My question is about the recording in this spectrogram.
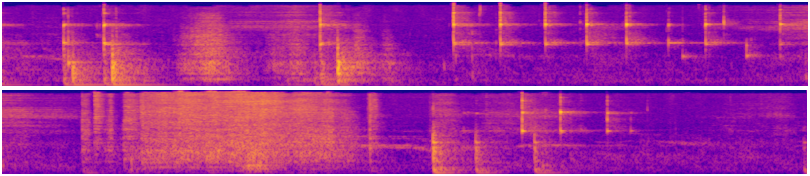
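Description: Pastry brush clinking against a ceramic cup of beaten egg as it is stirred and dipped: a string of quick, light clinks, each with a short ring. About five seconds in there is a brief rustle, then a few more clinks.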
